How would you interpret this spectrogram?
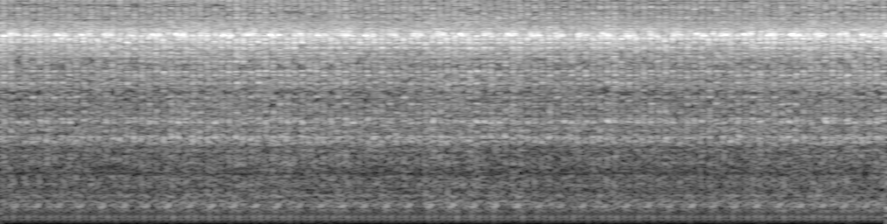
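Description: Rapid, even ticking puffs ride over an idling six-cylinder, the sharp chuff of an exhaust leak.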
